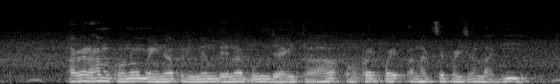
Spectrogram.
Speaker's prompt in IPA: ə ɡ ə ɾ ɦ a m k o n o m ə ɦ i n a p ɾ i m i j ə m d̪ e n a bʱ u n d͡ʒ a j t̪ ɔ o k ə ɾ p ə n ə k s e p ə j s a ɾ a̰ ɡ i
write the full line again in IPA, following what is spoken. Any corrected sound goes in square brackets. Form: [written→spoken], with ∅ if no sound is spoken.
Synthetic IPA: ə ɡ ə ɾ ɦ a m k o n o m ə ɦ i n a p ɾ i m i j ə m d̪ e n a bʱ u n d͡ʒ a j t̪ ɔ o k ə ɾ p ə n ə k s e p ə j s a [ɾ→l] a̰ ɡ i

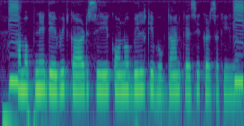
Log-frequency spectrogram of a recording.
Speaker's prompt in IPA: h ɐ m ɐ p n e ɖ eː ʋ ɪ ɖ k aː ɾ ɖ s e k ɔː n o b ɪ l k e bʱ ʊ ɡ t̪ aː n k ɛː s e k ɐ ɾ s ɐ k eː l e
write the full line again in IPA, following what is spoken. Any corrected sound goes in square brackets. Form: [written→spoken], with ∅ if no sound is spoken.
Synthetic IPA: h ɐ m ɐ p n e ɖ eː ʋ ɪ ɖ k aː ɾ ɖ s e k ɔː n o b ɪ l k e bʱ ʊ ɡ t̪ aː n k ɛː s e k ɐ ɾ s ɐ k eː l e

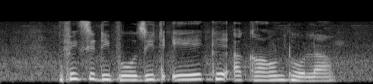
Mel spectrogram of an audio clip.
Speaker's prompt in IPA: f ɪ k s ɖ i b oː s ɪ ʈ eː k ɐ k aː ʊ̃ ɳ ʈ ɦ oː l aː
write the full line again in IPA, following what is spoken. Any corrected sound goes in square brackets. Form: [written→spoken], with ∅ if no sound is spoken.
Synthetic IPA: f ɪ k s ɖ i [b→p] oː [s→z] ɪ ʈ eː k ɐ k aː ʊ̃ ɳ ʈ ɦ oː l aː

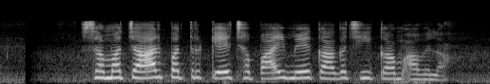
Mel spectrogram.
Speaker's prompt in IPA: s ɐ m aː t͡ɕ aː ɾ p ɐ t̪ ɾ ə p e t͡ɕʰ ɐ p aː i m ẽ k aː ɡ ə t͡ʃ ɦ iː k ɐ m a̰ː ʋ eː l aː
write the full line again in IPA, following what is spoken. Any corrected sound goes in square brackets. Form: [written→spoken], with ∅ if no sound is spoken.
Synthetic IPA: s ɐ m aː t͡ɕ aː ɾ p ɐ t̪ ɾ ə [p→k] e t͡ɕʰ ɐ p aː i m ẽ k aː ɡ ə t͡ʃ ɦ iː k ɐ m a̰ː ʋ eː l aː

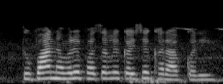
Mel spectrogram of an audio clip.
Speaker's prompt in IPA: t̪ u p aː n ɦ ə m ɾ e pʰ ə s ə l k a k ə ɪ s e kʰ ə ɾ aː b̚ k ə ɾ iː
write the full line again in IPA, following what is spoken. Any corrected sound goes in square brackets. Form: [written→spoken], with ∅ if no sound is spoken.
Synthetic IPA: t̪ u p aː n ɦ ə m ɾ e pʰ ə s ə l k [a→e] k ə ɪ s e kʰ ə ɾ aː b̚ k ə ɾ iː

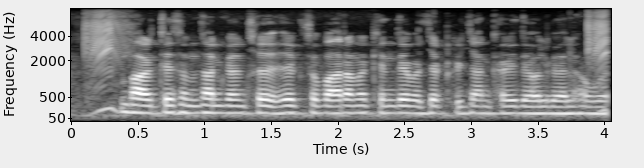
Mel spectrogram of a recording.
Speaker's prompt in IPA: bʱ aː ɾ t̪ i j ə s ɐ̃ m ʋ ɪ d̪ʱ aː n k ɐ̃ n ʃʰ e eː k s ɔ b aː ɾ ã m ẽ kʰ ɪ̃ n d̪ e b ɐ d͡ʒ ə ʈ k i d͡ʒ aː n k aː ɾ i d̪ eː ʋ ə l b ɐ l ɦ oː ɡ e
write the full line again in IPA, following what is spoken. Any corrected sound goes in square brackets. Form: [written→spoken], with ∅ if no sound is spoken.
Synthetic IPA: bʱ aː ɾ t̪ i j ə s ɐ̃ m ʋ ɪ d̪ʱ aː n k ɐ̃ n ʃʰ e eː k s ɔ b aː ɾ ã m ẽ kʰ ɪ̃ n d̪ e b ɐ d͡ʒ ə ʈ k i d͡ʒ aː n k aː ɾ i d̪ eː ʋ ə l [b→ɡ] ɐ l ɦ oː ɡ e

